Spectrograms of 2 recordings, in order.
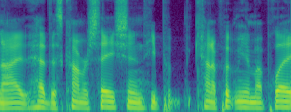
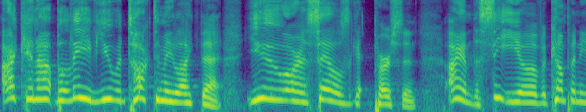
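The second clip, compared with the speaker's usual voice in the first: put-on screaming rant, higher pitch; 4 dB louder than usual. Retelling how the caller reacted on the phone: imitating someone screaming. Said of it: "he just started screaming at me".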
